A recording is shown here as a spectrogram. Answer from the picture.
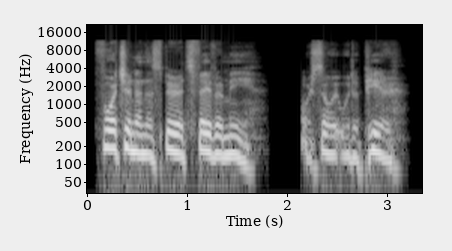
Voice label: happy; kage; fertig classic games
